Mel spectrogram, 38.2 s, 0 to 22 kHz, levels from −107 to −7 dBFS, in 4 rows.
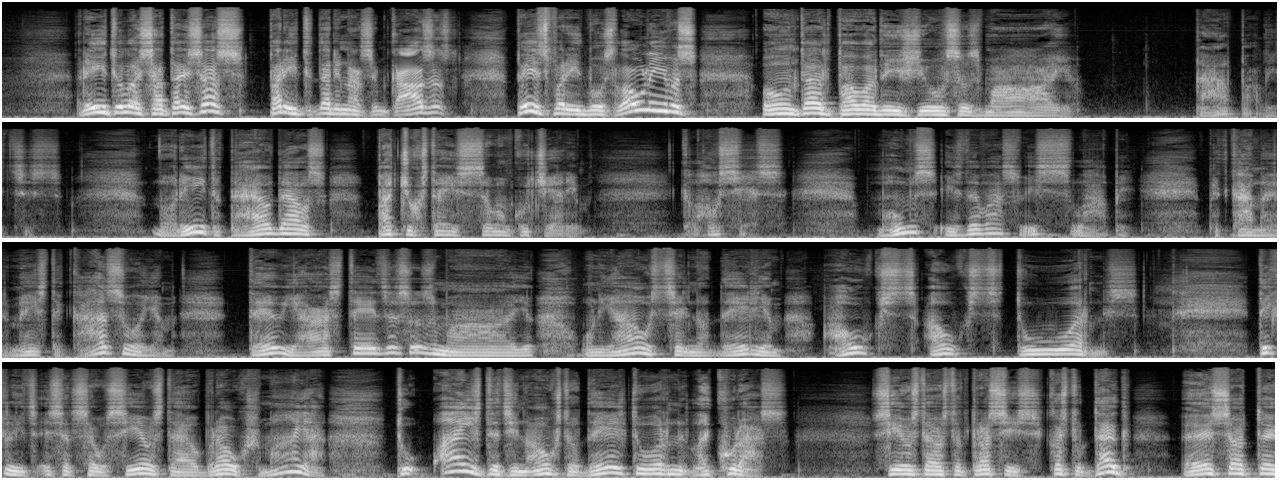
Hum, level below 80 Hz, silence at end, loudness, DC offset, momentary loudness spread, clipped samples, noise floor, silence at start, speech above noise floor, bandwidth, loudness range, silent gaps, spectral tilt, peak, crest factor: none; -54 dBFS; 0 s; -24 LUFS; under 0.1%; 20 LU; under 0.1%; -51 dBFS; 0.4 s; 28 dB; 18 kHz; 10 LU; none; -5 dB/octave; -6 dBFS; 18 dB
